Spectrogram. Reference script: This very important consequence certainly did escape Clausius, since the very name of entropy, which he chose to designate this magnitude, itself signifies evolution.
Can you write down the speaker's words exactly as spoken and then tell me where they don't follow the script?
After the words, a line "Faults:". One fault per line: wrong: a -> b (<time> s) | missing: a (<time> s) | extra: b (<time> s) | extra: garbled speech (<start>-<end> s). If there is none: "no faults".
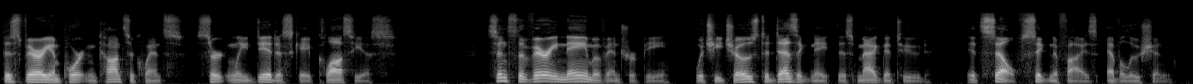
This very important consequence certainly did escape Clausius, since the very name of entropy, which he chose to designate this magnitude, itself signifies evolution.
Faults:
no faults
